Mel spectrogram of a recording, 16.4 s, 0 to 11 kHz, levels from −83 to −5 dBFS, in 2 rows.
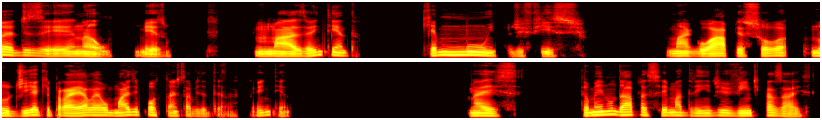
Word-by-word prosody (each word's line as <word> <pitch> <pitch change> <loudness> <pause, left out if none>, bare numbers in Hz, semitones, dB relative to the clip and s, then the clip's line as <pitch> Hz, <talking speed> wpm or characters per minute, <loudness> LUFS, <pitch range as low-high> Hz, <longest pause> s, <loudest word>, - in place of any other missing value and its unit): é 130 -2 +4
dizer 95 -6 -1
"não", 85 -5 +1 0.3
mesmo. 85 -1 -1 0.9
Mas 90 -1 +4
eu 95 - +3
entendo 120 -3 -2 0.6
que - - -4
é - - +2
muito 130 -7 +2
difícil 85 -1 -7 0.8
magoar 95 0 +4
a - - +2
pessoa 95 +3 -1 0.3
no 105 +1 +1
dia 110 +7 +1
que, - - -6
pra 100 0 +3
ela, 115 +4 +4
é - - +2
o 120 - +2
mais 115 +3 0
importante 120 -7 -2
da - - -4
vida 90 -2 -8
dela. - - -14 0.2
Eu 110 - -4
entendo. 130 +2 -7 1.8
Mas, 105 -3 0 0.6
também, 125 +4 +3
não 150 +2 +1
dá 130 0 +3
pra 125 -2 -3
ser 115 0 -4
madrinha 105 -3 -2
de 110 0 -3
20 105 +2 -1
casais. 95 -7 -2
105 Hz, 140 wpm, -25 LUFS, 90-115 Hz, 1.8 s, é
